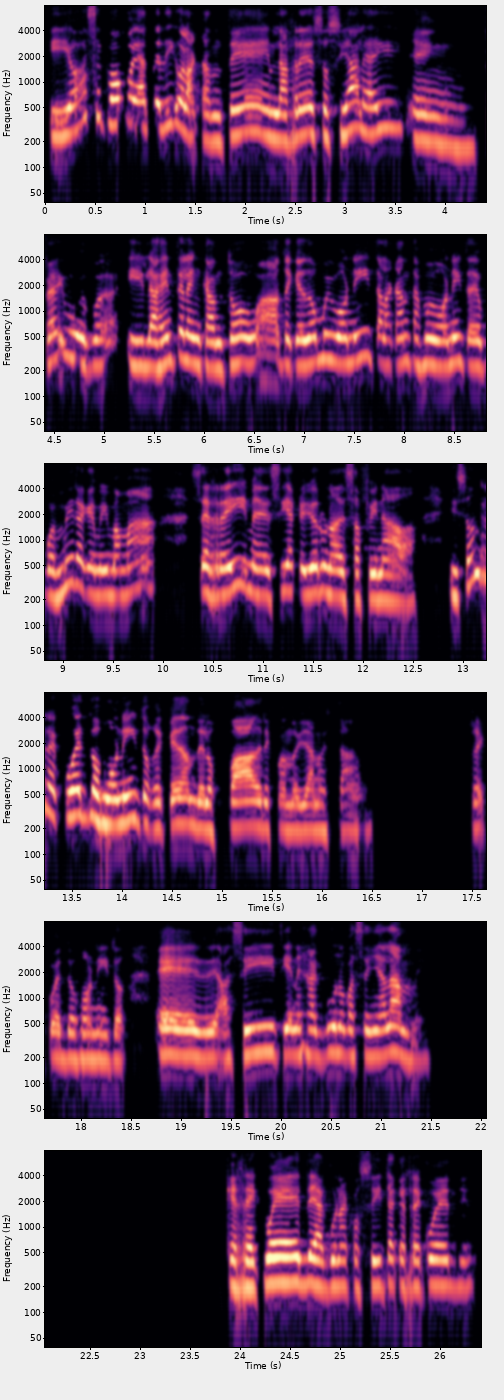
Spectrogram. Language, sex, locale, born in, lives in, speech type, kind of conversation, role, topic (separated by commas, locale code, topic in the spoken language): Spanish, female, es-CU, Cuba, United States, conversation, unstructured, none, ¿Te gustaría compartir un recuerdo feliz de alguien que ya no está?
